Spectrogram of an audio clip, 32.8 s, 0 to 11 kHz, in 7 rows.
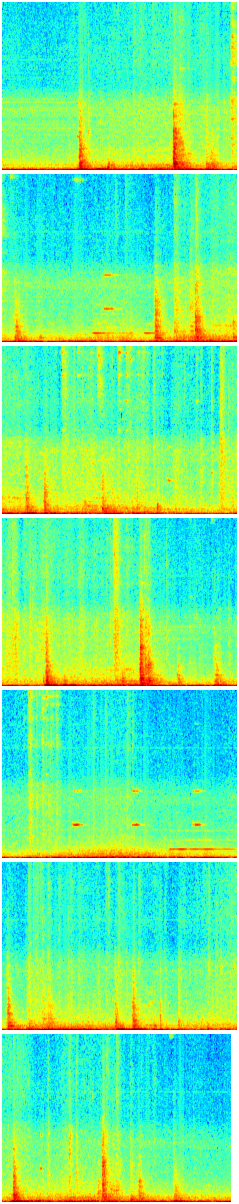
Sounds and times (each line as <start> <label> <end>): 0.4 hotel elevator 32.7
1.4 servants and janitors entering and exiting 32.7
